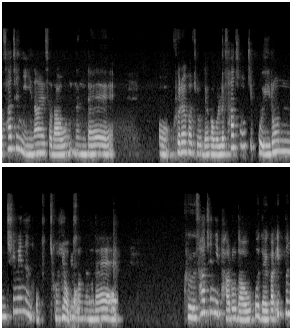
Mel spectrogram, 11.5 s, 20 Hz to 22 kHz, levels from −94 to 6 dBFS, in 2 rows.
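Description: A faint delayed copy of the speech trails it by 292 ms at 1.42–1.46 s and 2.26–2.75 s, then returns nearly as loud at 153 ms behind during 6.88–7.33 s and 7.51–8.1 s. This echo leak is likely a far-end loudspeaker's pickup escaping its echo canceller.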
